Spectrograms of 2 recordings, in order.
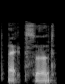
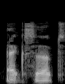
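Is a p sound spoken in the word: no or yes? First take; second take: no; yes. First: The word is said without a p sound. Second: The word is said with a clear p sound. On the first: The speaker calls it wrong. "not excerpt" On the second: The speaker calls it right. "remember there's a P in that word, a lot of people forget that, it's excerpt"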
